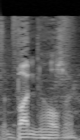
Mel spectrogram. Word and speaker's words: Budenholzer: I've been told it's pronounced Budenholzer.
